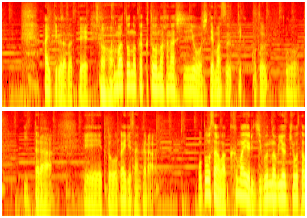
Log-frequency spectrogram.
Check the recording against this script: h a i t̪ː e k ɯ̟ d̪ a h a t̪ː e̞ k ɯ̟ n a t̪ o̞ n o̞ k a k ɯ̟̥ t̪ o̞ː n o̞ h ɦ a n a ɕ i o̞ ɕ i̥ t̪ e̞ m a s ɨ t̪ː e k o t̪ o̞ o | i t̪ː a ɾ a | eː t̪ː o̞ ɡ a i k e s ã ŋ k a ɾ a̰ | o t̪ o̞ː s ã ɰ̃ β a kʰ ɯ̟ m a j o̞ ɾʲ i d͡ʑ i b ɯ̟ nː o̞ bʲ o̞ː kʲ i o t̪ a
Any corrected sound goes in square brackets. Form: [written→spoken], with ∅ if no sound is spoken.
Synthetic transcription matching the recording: h a i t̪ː e k ɯ̟ d̪ a [h→s] a t̪ː e̞ k ɯ̟ [n→m] a t̪ o̞ n o̞ k a k ɯ̟̥ t̪ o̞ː n o̞ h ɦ a n a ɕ i o̞ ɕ i̥ t̪ e̞ m a s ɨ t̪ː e k o t̪ o̞ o | i t̪ː a ɾ a | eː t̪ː o̞ ɡ a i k e s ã ŋ k a ɾ a̰ | o t̪ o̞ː s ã ɰ̃ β a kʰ ɯ̟ m a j o̞ ɾʲ i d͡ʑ i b [ɯ̟→ɯ̟̃] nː o̞ bʲ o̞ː kʲ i o t̪ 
